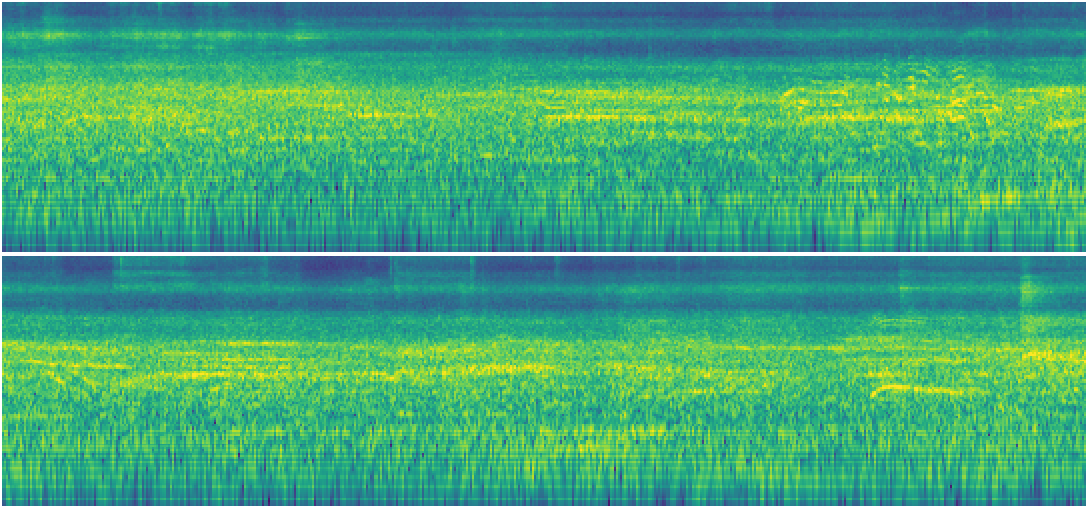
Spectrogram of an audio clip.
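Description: A spinning fairground ride whirs and rumbles steadily.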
